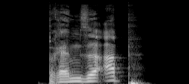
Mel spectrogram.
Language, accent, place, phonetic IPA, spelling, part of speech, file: German, Germany, Berlin, [ˌbʁɛmzə ˈap], bremse ab, verb, De-bremse ab.ogg
- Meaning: inflection of abbremsen: 1. first-person singular present 2. first/third-person singular subjunctive I 3. singular imperative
